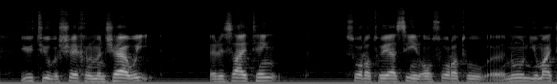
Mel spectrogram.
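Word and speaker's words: يس: However, when I pronounce it, what do I say? Yasin.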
